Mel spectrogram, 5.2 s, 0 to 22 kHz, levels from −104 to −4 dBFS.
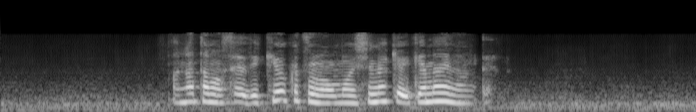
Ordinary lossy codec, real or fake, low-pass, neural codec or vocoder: none; fake; 7.2 kHz; codec, 16 kHz, 4 kbps, X-Codec, HuBERT features, trained on balanced general audio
